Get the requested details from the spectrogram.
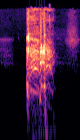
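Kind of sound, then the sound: human body sound, cough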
